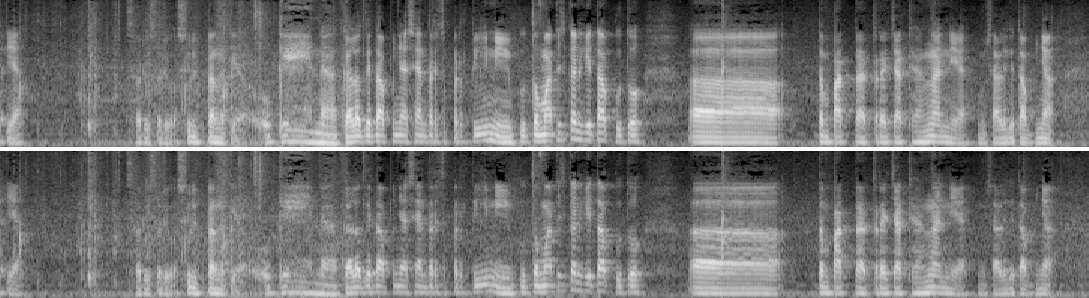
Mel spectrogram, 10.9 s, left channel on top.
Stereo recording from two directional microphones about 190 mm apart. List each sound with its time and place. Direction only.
0.8 s speech: centre (ahead or behind)
2.8 s speech: 20° left (ahead or behind)
8.3 s a man's voice: 5° left (ahead or behind)
9.2 s speech: 15° left (ahead or behind)
9.8 s speech: 30° left (ahead or behind)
